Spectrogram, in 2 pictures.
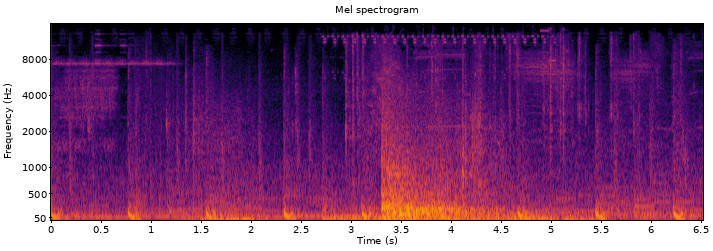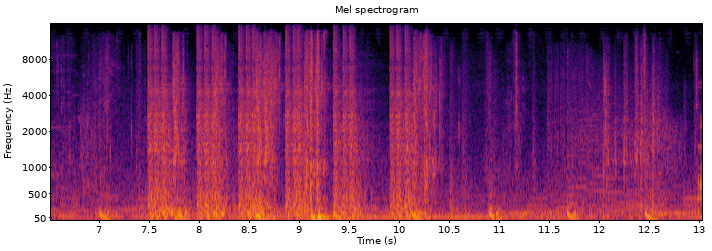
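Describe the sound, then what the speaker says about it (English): Rockets and grenades going off in the shooter game Defiance, a dense crackle of distant gunfire and bursts that swells into loud, rapid detonations in the second half. "Looks like it's rockets and grenades."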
